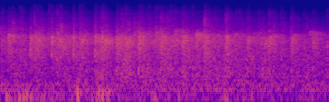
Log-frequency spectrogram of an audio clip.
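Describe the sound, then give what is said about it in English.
A church audience claps their hands for Jesus in a dense, steady wash of applause, many overlapping claps blending into a continuous roar that holds level for the full five seconds. “Church, shall we clap our hands for Jesus?”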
